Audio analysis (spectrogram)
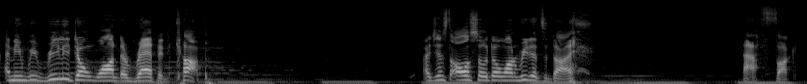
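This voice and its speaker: A man hosting a game playthrough, reading narration aloud and commenting in a casual, expressive, sweary way. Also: high voice, measured pace, long pauses. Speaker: gaming video host. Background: faint game music.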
